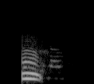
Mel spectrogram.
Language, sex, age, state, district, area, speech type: Tamil, female, 60+, Tamil Nadu, Tiruvannamalai, rural, conversation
